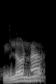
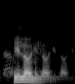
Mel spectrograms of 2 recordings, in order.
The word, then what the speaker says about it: Piloña: Dirán piloña, o a saber, pero bueno, o pilona, pero piloña.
